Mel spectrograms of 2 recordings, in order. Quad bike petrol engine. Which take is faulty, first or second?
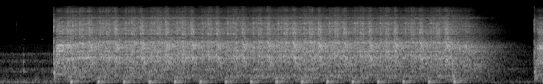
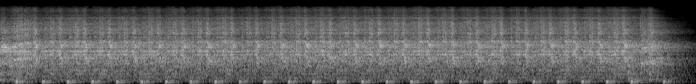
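first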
